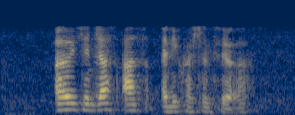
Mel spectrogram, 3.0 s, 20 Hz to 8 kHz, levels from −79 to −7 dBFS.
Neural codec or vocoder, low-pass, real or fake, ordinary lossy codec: vocoder, 22.05 kHz, 80 mel bands, Vocos; 7.2 kHz; fake; AAC, 16 kbps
